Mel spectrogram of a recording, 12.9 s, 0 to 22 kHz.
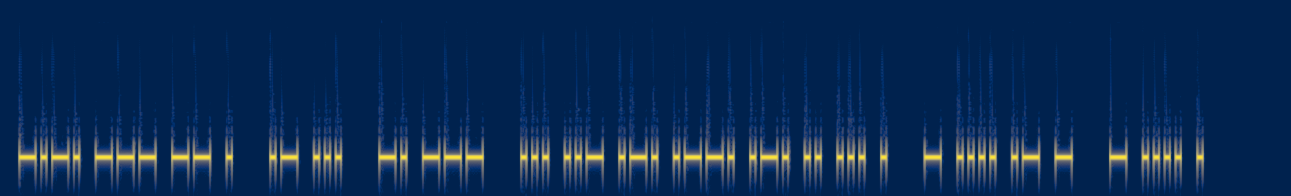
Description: Morse code, heard as a keyed tone, about 22 wpm, 700 Hz. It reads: COME AS NO SURPRISE THAT THE
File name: practice / 22wpm / Sets of 8 Words - 22wpm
